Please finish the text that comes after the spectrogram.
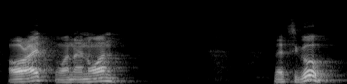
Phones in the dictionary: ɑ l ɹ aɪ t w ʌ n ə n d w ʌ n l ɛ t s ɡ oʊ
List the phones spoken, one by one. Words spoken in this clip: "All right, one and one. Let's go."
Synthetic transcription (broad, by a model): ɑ l ɹ aɪ t w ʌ n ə n w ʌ n l ɛ t s ɡ oʊ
